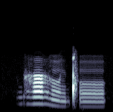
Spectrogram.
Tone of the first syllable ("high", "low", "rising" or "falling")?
high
